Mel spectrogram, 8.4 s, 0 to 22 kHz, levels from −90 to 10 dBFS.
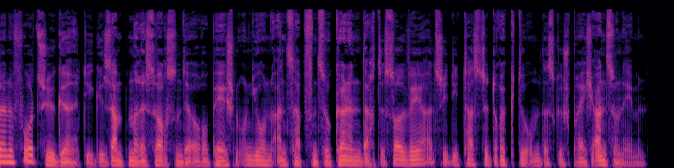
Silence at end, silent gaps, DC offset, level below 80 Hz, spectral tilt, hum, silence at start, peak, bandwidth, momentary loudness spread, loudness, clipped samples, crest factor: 0.4 s; none; under 0.1%; -44 dBFS; -5 dB/octave; none; 0 s; -8 dBFS; 17.5 kHz; 7 LU; -29 LUFS; under 0.1%; 20 dB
